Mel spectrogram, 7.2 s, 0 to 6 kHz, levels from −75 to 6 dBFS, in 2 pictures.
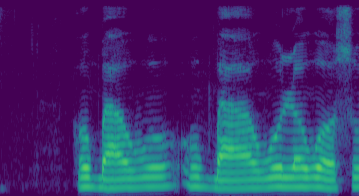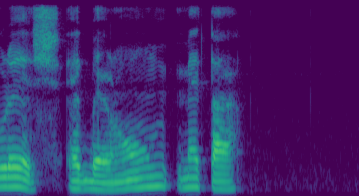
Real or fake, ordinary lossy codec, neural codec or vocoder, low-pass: fake; none; vocoder, 44.1 kHz, 128 mel bands every 512 samples, BigVGAN v2; 5.4 kHz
